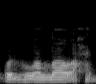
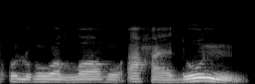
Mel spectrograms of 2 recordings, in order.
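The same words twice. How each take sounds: First: The word ends without a final n sound. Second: The word ends with an n sound linking onward. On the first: The verse ends here. "no one pronounced this tanween because most people will stop here" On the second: The verse runs on into the next. "this tanween has to be pronounced"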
